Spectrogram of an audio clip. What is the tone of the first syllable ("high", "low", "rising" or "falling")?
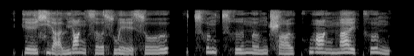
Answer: rising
